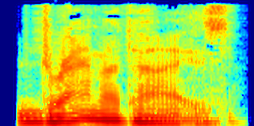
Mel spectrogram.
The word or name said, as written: dramatizer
